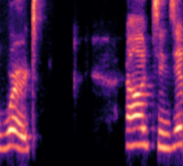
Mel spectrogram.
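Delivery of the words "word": "word" with no l before the d; "word" cut to wurd, l dropped; missing l demo. Shown as a demonstration. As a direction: say "word" as the mistake for world. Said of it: "不要读成word".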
